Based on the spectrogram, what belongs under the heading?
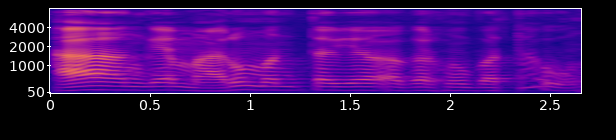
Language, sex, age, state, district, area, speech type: Gujarati, male, 45-60, Gujarat, Surat, urban, spontaneous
